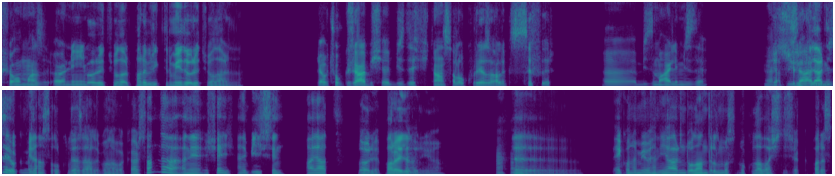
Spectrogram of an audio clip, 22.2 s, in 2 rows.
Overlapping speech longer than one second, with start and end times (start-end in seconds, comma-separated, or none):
10.2-11.5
